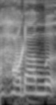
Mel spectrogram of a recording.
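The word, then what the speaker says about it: 阻む: Cái động từ gốc của chúng ta là habamu và đây được chuyển thành cái dạng bị động đó là habamaderu, đúng không ạ?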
